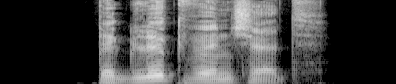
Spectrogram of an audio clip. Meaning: second-person plural subjunctive I of beglückwünschen
- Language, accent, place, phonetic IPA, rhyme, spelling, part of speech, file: German, Germany, Berlin, [bəˈɡlʏkˌvʏnʃət], -ʏkvʏnʃət, beglückwünschet, verb, De-beglückwünschet.ogg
